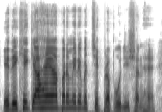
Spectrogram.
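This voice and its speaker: A male teacher walks students through a grammar lesson, his pitch rising and falling in an animated sweep. He coaxes the class along in a friendly, encouraging way. The sound is close and dry, with no room around it. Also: quick pace, clear, resonant tone, dry recording. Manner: lively, coaxing, calls students "my friend" and "my child". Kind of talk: classroom lecture.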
